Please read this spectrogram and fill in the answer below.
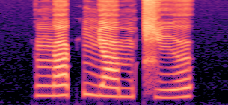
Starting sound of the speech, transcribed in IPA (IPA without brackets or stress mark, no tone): ŋ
